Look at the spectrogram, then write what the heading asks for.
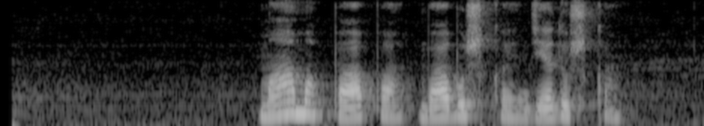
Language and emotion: Russian, neutral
